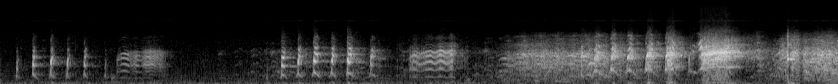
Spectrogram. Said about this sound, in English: We got to feed the chickens. Here, chick, chick, chick, chick, chick, chick, chick, chick. Come on, chick, chick. Here's some corn for you.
